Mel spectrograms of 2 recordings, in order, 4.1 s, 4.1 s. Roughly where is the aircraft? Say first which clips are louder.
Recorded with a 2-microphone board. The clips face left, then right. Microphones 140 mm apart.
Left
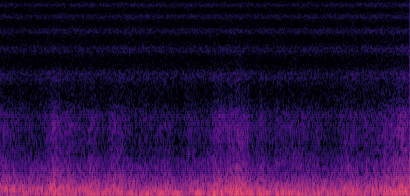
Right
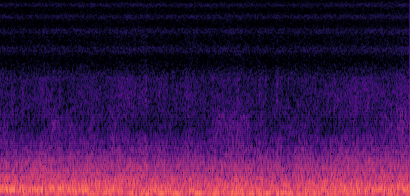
Right 18 dB; right.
